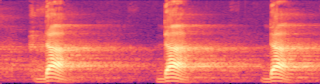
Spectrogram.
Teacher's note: Huruf da itu disebutkan cara membacanya adalah ujung lidah dengan gusi.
